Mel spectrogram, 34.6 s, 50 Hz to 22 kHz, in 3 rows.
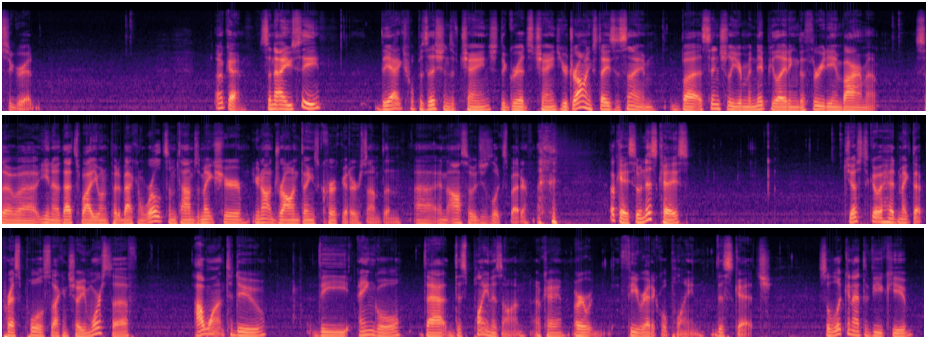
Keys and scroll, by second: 26.7 Escape.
